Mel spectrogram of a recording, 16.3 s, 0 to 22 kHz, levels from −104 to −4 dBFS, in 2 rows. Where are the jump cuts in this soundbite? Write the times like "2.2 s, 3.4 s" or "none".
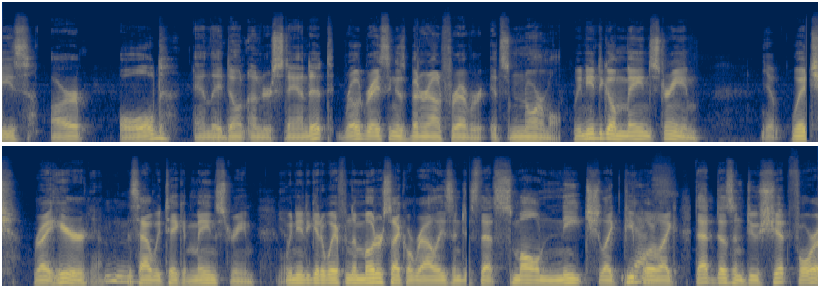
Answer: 3.3 s, 5.6 s, 15.0 s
